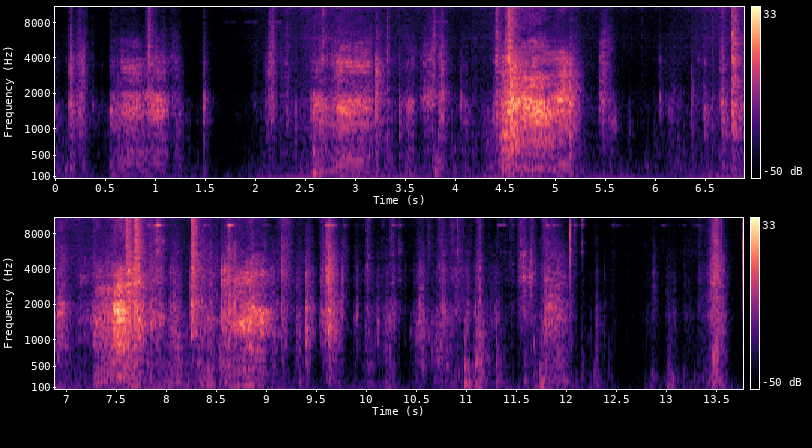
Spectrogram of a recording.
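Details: Lakeland Terrier puppy pushing its luck with an older Lakeland x Patterdale cross, mobile phone recording: several rough, throaty growling bursts a few seconds apart, with panting, scuffling and knocking sounds between.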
